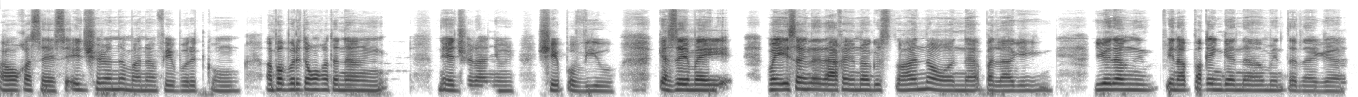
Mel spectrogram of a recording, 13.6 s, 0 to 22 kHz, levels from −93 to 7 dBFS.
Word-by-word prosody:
Ako 195 0 0
kasi 185 -3 -1
si - - -1
Ed 215 -2 0
Sheeran 225 -1 +1
naman 190 -4 -4
ang 180 -1 -7
favorite 180 -1 -5
kong 175 -2 -12 0.3
ang 205 - +1
paborito 220 0 +2
kong 215 0 -1
kanta 205 -1 -2
ng 190 +1 -2 0.6
ni 215 - -3
Ed 190 - 0
Sheeran 185 -2 -4
'yong 180 0 -9 0.3
Shape 195 -2 +3
of 170 -3 -8
You. 170 -2 -7 0.5
Kasi 210 -1 +6
may 200 -1 +7 0.6
may 215 +1 +9
isang 235 0 +6
lalaki 210 -1 +2
na 205 0 -1
nagustuhan 200 +2 -3
noon 190 -5 -2
na 185 0 -3
palaging 180 0 -5 0.4
'yon 220 +1 +3
ang 215 -1 +3 0.3
pinapakinggan 205 -1 +1
namin 190 0 -7
talaga. 170 -3 -7
195 Hz, 160 wpm, -20 LUFS, 185-215 Hz, 0.6 s, may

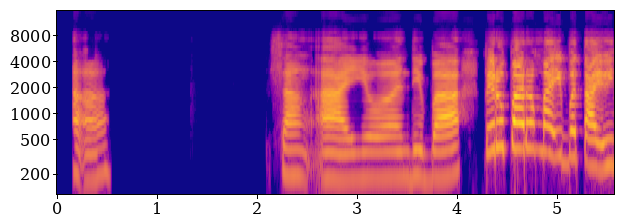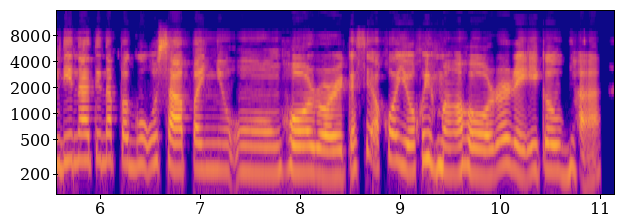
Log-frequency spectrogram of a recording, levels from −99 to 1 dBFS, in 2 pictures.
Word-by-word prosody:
Oo. 200 0 -4 1.6
Sang-ayon 180 -1 -1
'di 190 0 -6
ba? 185 +2 +6 0.3
Pero 385 +4 +5
parang 400 -1 +8
maiba 330 -4 +4
tayo 250 -7 +6
hindi 260 +3 -2
natin 290 0 -4
napag-uusapan 240 -4 -4
yung 210 -1 -13
horror, 205 -4 -2
kasi 215 +3 -10
ako 300 - -7
ayoko 230 -1 -7
yung 270 -5 -5
mga 210 -1 -6
horror 205 +5 -5
eh, 210 0 -2
ikaw 220 0 -6
ba? 245 - -8
220 Hz, 120 wpm, -19 LUFS, 195-265 Hz, 1.6 s, parang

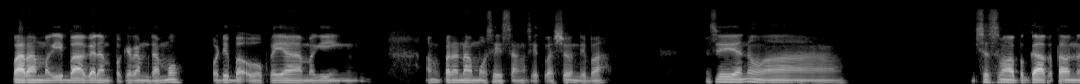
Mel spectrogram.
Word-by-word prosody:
parang 100 -1 +9
mag-iiba 95 0 +4
agad 95 0 +3
ang 95 -2 -1
pakiramdam 90 -1 -2
mo. 110 +3 0 0.4
Oh, - - -4
'di - - 0
ba, 95 - 0
o 90 0 -2
kaya 95 0 +2
maging 90 -2 -5 0.5
ang 105 -1 -7
pananaw 95 0 +2
mo 95 -1 -2
sa 90 - -8
isang 90 0 -7
sitwasyon, 85 +3 -3
'di 85 - -6
ba? 85 0 -4 1.0
Kasi 120 +1 +2
ano, 120 -1 0
ah 95 -2 -3 1.3
isa - - -4
sa 110 - -3
mga 105 -3 +4
pagkakataon 100 -1 +3
95 Hz, 150 wpm, -24 LUFS, 90-100 Hz, 1.3 s, parang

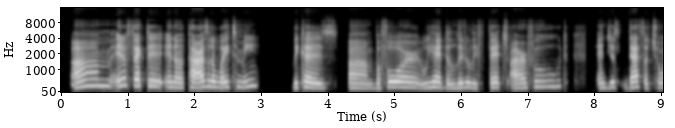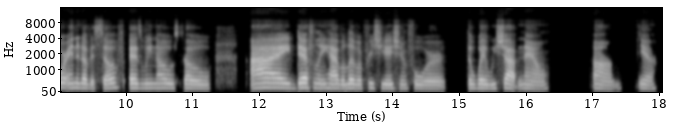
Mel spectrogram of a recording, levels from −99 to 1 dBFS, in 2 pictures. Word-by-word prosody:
Um, 285 +4 +3
it 270 - +3
affected 280 -3 +4
in 235 -1 0
a 215 -1 +1
positive 240 +3 +7
way 225 +1 +3
to 245 +1 -6
me, 275 +6 -5 0.5
because, 205 -3 +3 0.2
um, 195 -2 -1
before 225 +1 +3
we 210 +3 -3
had 225 -4 +4
to 185 - -2
literally 205 +2 -1
fetch 210 +2 -1
our 200 +2 +1
food 255 +4 -8 0.4
and 205 +1 -4
just 225 +2 -3
that's 235 +3 +5
a 195 - -2
chore 210 +2 -4
in 200 0 -4
and 200 - -5
of 195 -1 -1
itself 200 +4 -5
as 195 -1 0
we 195 +1 -7
know, 195 0 -6
so, 175 -1 -5 0.6
I 210 0 +2
definitely 205 -2 0
have 190 -1 -1
a - - -4
level 185 0 -3
appreciation 185 -1 -8
for 165 -2 -8 0.3
the 185 - -5
way 185 0 -3
we 180 0 -8
shop 190 -2 0
now, 170 -2 -8 0.7
um, 175 -2 -7 0.2
yeah, 175 -2 -7
200 Hz, 155 wpm, -23 LUFS, 185-225 Hz, 0.7 s, positive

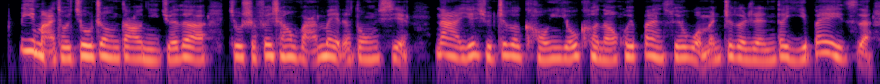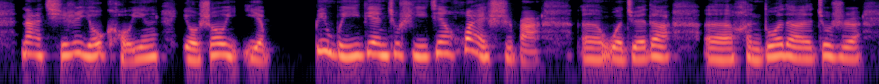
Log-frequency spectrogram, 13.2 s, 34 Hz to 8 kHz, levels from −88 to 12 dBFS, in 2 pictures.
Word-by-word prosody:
立 300 -2 +6
马 230 - +5
就 185 +1 +1
纠 205 +2 +7
正 205 -3 +2
到 185 -2 0
你 165 - -2
觉 170 +1 -1
得 185 -4 +2
就 205 - +2
是 200 - -2
非 220 +3 +3
常 205 -2 +2
完 180 +1 -5
美 210 0 +4
的 - - -5
东 180 -1 -3
西， 190 -1 -4 0.2
那 230 -4 +1
也 210 +5 +2
许 220 - 0
这 225 +4 -1
个 210 - +3
口 175 -3 -4
音 185 - -1
有 185 +2 +1
可 210 -2 0
能 165 -1 -2
会 200 +3 +2
伴 205 -1 0
随 195 -1 0
我 185 -3 0
们 180 - -3
这 210 - +1
个 185 - +1
人 165 0 -3
的 200 - +2
一 185 0 -1
辈 255 -3 +1
子。 180 - -4 0.2
那 245 -3 -1
其 220 0 -1
实 250 0 -1
有 220 +2 +3
口 155 - -5
音， 195 +4 0 0.2
有 170 -3 +3
时 225 - -2
候 230 - +3
也 225 +4 -2 0.3
并 290 -3 +2
不 215 - +2
一 210 +2 +4
定 245 -2 +3
就 235 +2 -2
是 225 -2 -2
一 200 - +3
件 255 +2 -2
坏 255 -5 +1
事 195 -2 -3
吧。 185 - -4 0.3
呃， 175 -1 -2
我 185 -3 0
觉 180 +1 0
得 200 0 0 0.2
呃， 170 -1 0
很 185 -4 -3
多 205 +5 +3
的 185 -5 +1
就 215 +2 0
是 185 -2 -3
200 Hz, 325 characters per minute, -19 LUFS, 180-220 Hz, 0.3 s, 纠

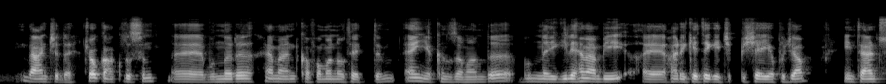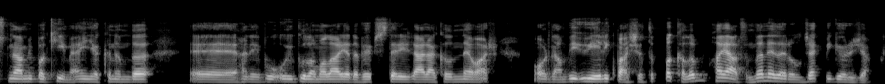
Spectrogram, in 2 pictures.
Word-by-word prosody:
Iıı, - - -16
bence - - +3
de. - - -4
Çok - - +5
haklısın. 150 0 -2 0.2
Eee, 120 -2 0
bunları 130 +3 0
hemen 130 -1 -2
kafama 125 0 -3
not 120 -1 -4
ettim. 125 +4 -5
En - - +4
yakın 135 -4 -2
zamanda 120 +5 -3
bununla 135 -2 -4
ilgili 130 +2 +2
hemen 140 -2 +3
bir, 130 +1 +2 0.2
eee, 120 -1 +2
harekete 135 +1 +3
geçip 125 -2 -2
bir - - -1
şey 125 - +4
yapacağım. 130 +2 0 0.4
İnternet 130 0 +2
üstünden 130 0 +1
bir 130 - -6
bakayım 115 - -2
en - - -3
yakınımda, 120 -1 0 0.4
eee, 110 -2 0
hani, 120 -2 -7
bu 125 -1 -3
uygulamalar 125 -1 +2
ya 120 -1 +3
da - - +3
web 120 +1 -3
siteleriyle 120 -1 +1
alakalı 115 +1 +1
ne 120 -2 0
var. - - -1 0.4
Oradan 120 -1 -4
bir 135 -1 +2
üyelik 140 -1 +3
başlatıp - - -1
bakalım - - 0
hayatımda 155 +10 +3
neler 150 -5 +2
olacak 115 +5 -2
bir 135 - -6
göreceğim. 115 -5 -4
125 Hz, 175 wpm, -23 LUFS, 120-135 Hz, 0.4 s, Çok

